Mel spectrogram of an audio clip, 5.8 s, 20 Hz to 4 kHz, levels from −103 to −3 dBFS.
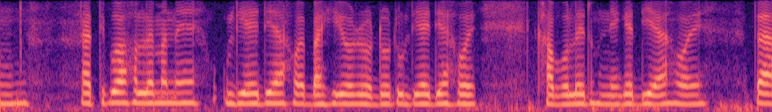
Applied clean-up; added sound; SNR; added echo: none; none; none; none.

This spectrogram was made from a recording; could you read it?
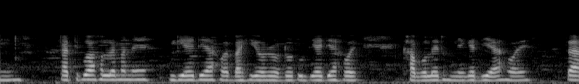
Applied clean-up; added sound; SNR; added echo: classical method log-MMSE.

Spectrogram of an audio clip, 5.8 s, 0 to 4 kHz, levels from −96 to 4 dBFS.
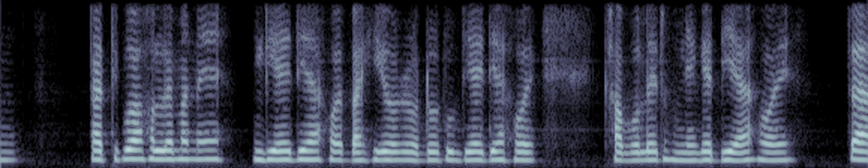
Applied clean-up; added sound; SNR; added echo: neural mask model DeepFilterNet 3.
